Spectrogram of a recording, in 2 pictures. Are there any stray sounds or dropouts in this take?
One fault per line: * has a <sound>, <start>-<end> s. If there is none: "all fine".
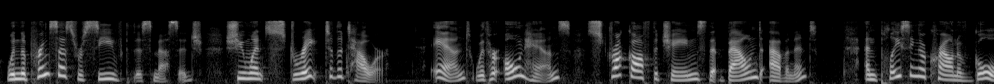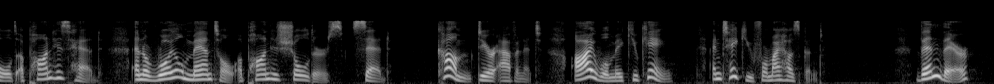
all fine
